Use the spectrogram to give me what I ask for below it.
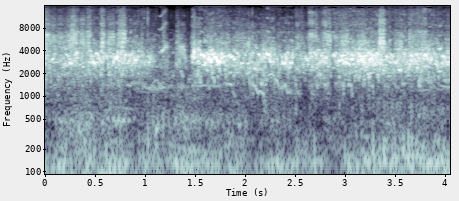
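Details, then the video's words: Budgies chirping and communicating, overlapping scratchy warbles and squeals in a high band, with a brief quieter gap near one and a half seconds before the chatter resumes. "Budgies Chirping Sound"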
